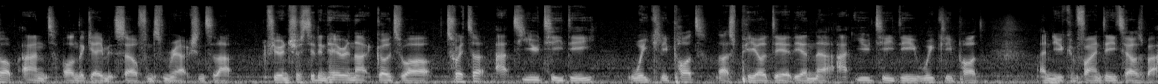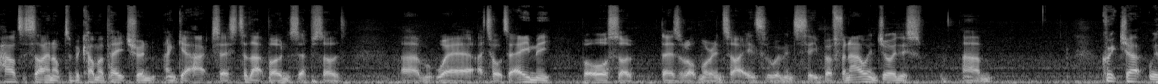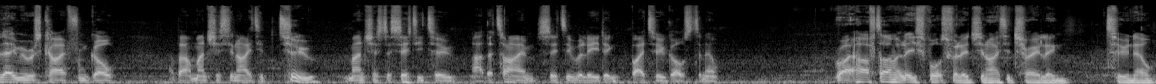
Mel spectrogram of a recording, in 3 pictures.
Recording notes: This was recorded at half-time of Manchester United vs Manchester City in the Women's Super League.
